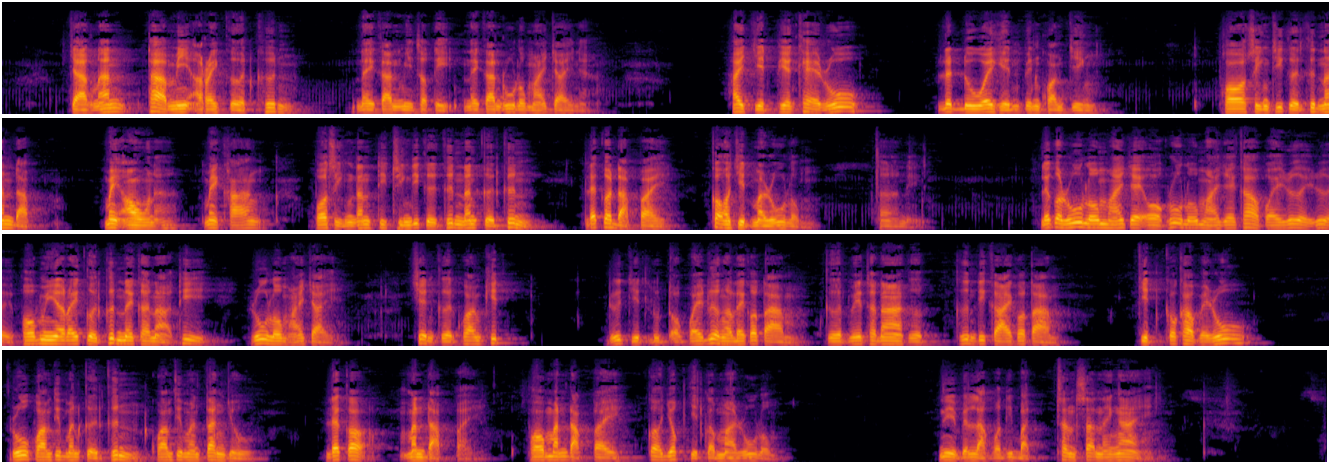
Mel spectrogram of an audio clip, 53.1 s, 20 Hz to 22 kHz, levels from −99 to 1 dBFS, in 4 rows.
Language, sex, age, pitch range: Thai, male, 60-79, 100-125 Hz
